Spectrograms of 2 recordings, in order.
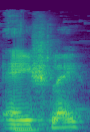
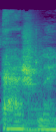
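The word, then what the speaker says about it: Ashleigh: you pronounce that name is it a schlei because there's an a and an e i would go that you still pronounce it ashley the e is silent just like i will be in a moment i'm gonna go with ashley it's ashley your arch rival she's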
